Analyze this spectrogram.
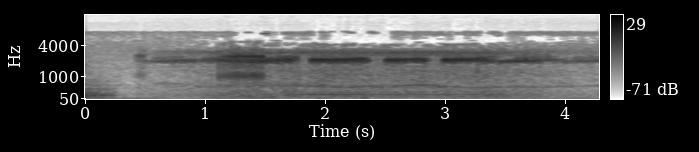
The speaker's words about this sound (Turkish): Gelenler önce kurbağa sesinden başka bir şey duymadılar.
